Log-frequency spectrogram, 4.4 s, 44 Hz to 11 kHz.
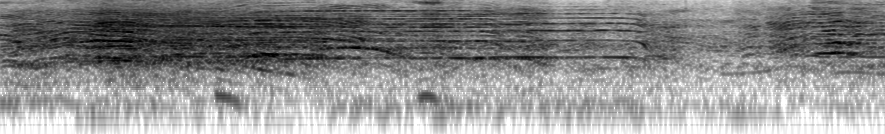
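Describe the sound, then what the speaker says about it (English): An excited crowd at the Essence Festival 2024 chatters and calls out in a fairly quiet, continuous murmur, with occasional brighter shouts rising above the general hubbub. "The crowd is clearly excited."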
